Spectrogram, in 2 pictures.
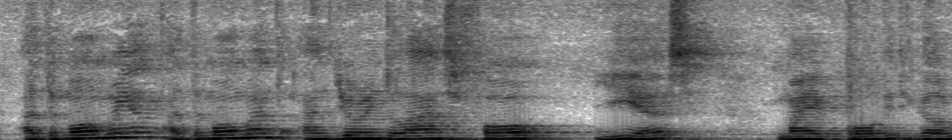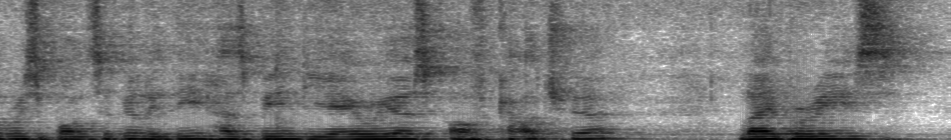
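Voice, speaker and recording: At a moderate pace, a man with a Catalan Spanish accent speaks at a fairly high pitch in a dark, mellow tone, with ordinary pitch variation. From Mallorca, Spain. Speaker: local politician and teacher. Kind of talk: political campaign speech. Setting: meeting room with audience. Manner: halting, with fillers.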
